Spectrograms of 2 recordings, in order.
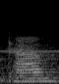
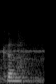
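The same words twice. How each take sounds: First: The word has a full vowel. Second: The word has a reduced vowel. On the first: "a strong form" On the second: "a weak form"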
